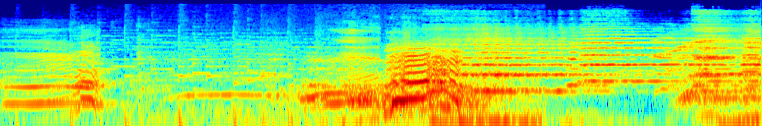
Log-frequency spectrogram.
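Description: cattle mooing

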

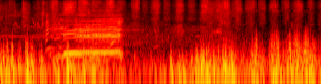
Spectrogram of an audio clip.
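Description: dairy cow mooing

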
